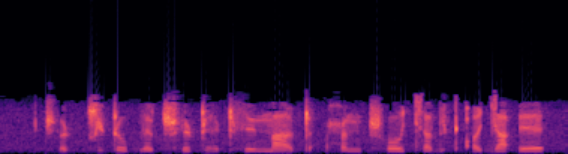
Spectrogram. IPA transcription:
t͡ʃʼ o ʈ t͡ɕ ʊ ʈ u b e ʈ͡ʂʰ y ʈ ɦ ɪ ʈ s y m a ʈ | ħ ø m ʈ͡ʂʰ o cʰ ɐ d o ʈ qʼ u ɟ a ʔ ɪ

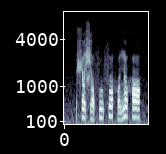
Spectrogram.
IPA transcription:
ʃ ɔ˧ ɕ ɔ˨ f u˧ f o˦ h o˨ n o˦ h ɔ˦

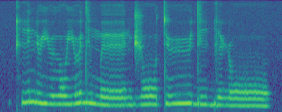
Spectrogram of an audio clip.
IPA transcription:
kʰ i n y j y ð o j ø d i m eː n d͡ʒ oː t yː d i ɡ iː ɳ oː

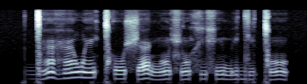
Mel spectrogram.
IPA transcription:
ɡ͡ǀ æ̃˧˥˧ ɦ æ̃˦˥ w ẽ˦˥ ǀʰ o˦˥ ʃ æ˧˥˧ ŋ õ˧˥˧ ɕ õ˧˥˧ x i˦˥ x ĩ˧˥˧ m i˦˥ dʲ e˦˥ ǀ õ˧˥˧

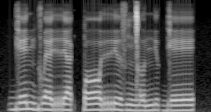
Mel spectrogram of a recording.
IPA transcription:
ɡ e nʲ ɡ w ɛ rʲ a k͡p ɔ rʲ ɯ z ŋ͡ǀ ɤ nʲ u ɡ e

